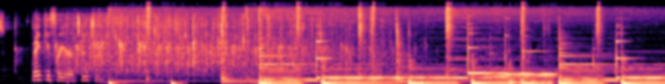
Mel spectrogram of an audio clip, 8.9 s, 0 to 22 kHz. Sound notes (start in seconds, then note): 0.1 applause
